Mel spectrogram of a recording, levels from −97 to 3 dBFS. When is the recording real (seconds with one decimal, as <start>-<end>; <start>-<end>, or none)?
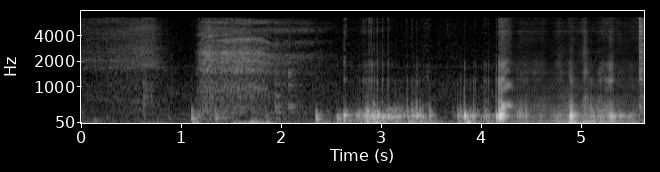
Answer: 0.0-4.2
